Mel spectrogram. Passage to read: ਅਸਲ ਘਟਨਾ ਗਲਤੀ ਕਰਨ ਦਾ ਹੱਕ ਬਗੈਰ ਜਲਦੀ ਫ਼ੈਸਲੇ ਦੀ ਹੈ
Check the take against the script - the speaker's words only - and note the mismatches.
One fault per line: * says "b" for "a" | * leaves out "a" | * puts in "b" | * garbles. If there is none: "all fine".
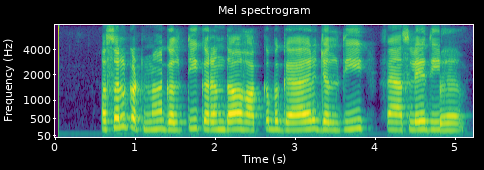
all fine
